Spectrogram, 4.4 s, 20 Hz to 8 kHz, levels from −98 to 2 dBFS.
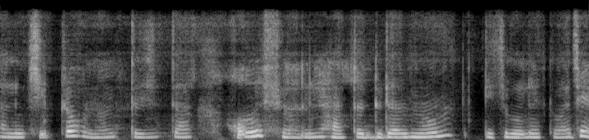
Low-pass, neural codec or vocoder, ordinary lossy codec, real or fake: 7.2 kHz; codec, 24 kHz, 1 kbps, SNAC; none; fake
